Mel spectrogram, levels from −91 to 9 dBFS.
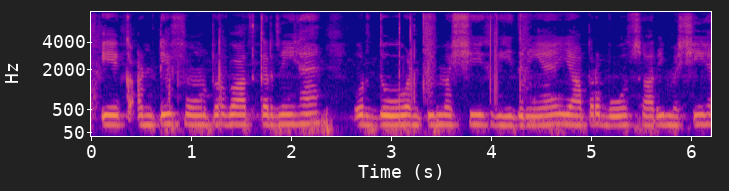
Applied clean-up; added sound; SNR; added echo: none; none; none; none.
